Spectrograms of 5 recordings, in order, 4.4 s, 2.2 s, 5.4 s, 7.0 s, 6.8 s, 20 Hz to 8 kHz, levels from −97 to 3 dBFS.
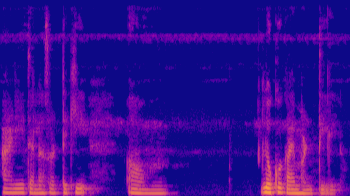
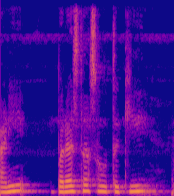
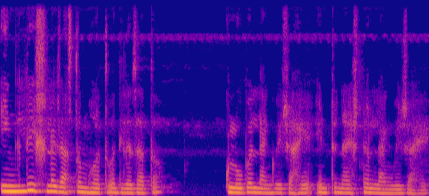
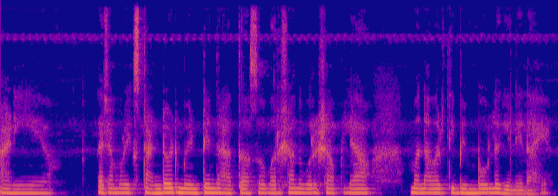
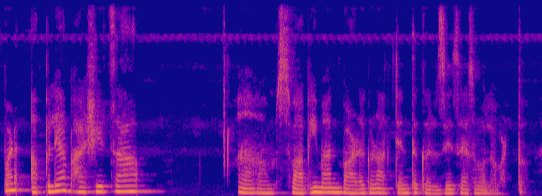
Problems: none marked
